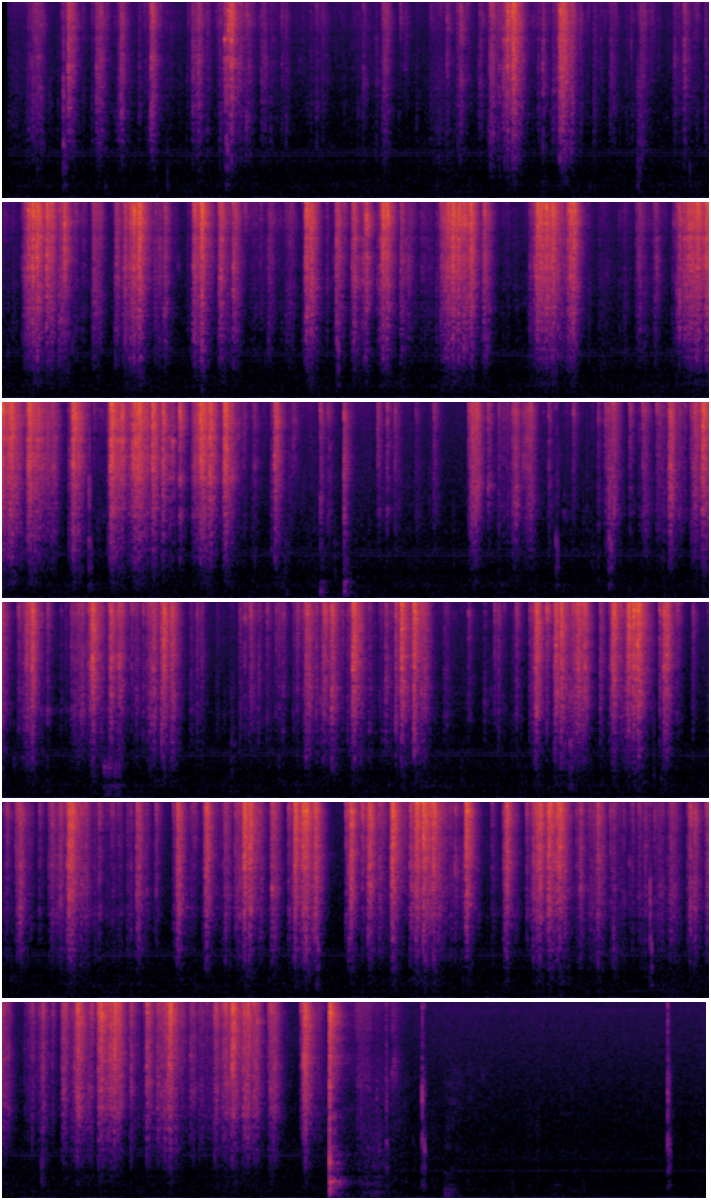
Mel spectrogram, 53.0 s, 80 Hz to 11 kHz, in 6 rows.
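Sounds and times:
speed cube clacking: 0.3 - 4.9, 5.7 - 7.7, 8.4 - 16.2, 16.8 - 22.6, 23.5 - 48.5
cube knocking on a mat: 48.3 - 49.0.

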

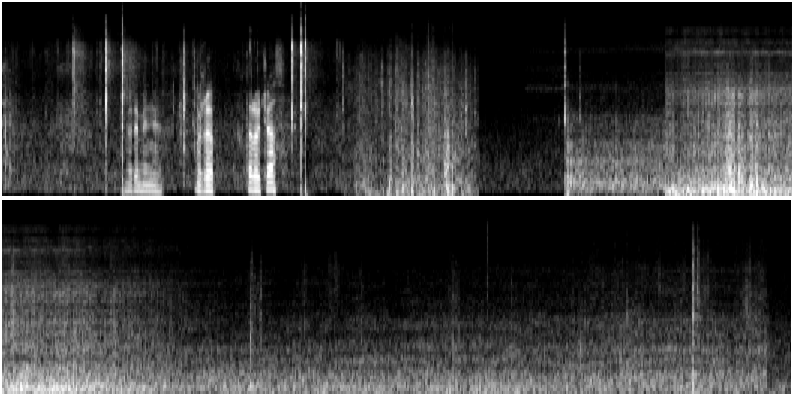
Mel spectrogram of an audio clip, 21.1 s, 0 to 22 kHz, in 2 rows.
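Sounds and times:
fire crackling and popping: 0.8 - 2.6, 3.8 - 6.4, 7.5 - 20.8
wood fire hissing: 7.0 - 20.8
gas torch roaring: 7.4 - 20.8.

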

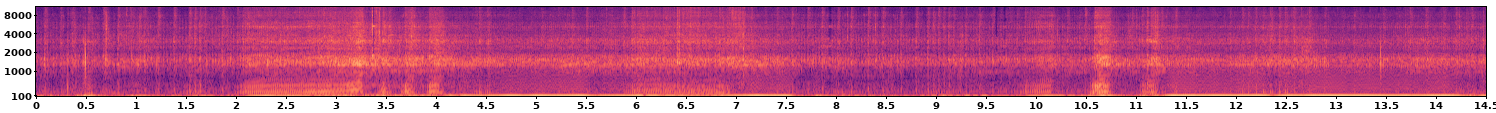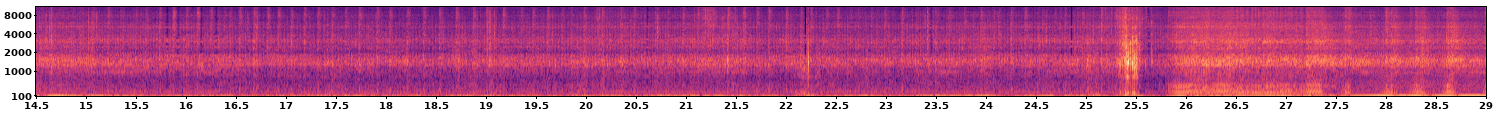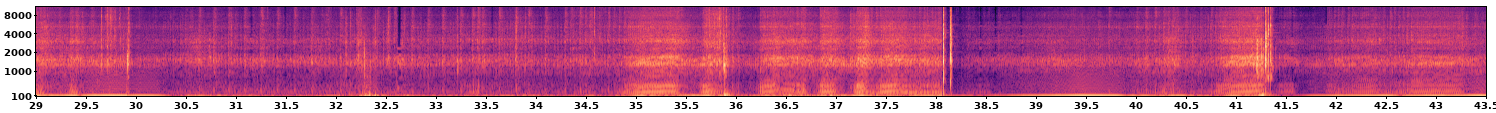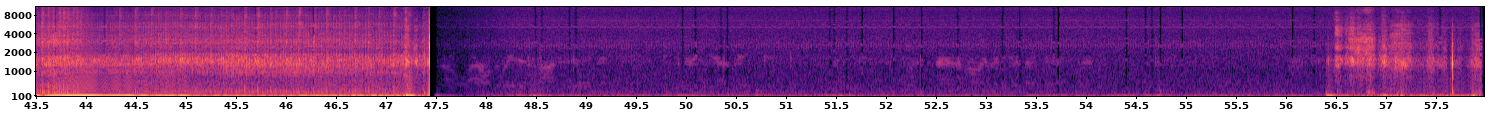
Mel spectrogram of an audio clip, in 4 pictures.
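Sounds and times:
dirt bike engine revving: 0.0 - 47.4
low rumble: 0.0 - 57.9
bike knocks and clatter: 25.0 - 26.0.

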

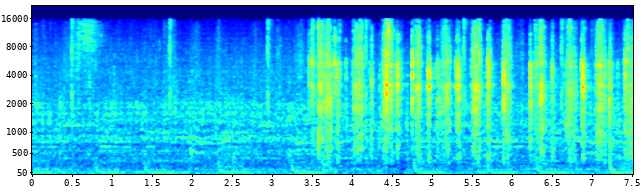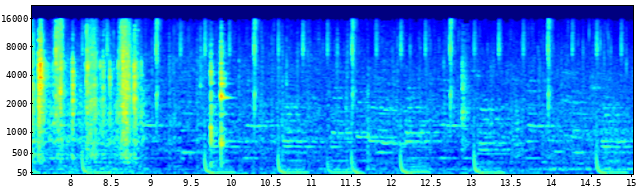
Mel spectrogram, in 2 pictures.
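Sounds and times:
soft background music: 0.0 - 15.0
spice grinder crunching: 3.4 - 9.0.

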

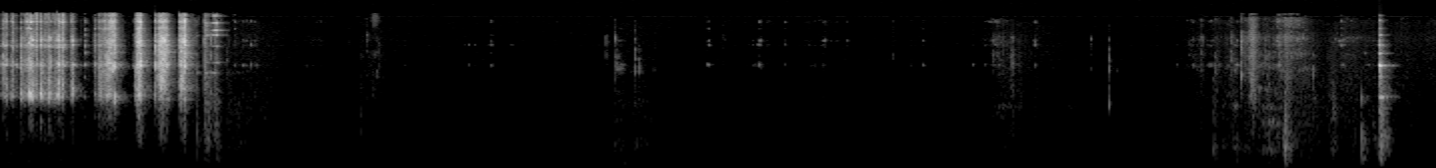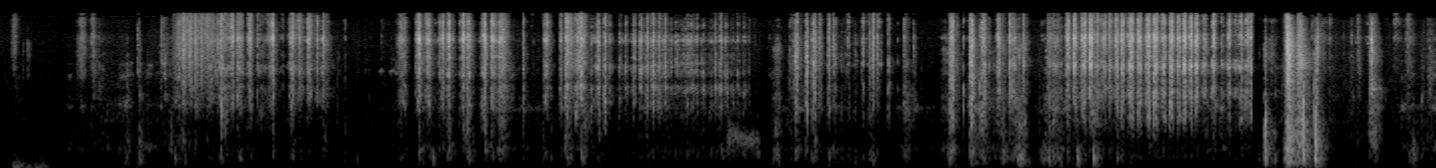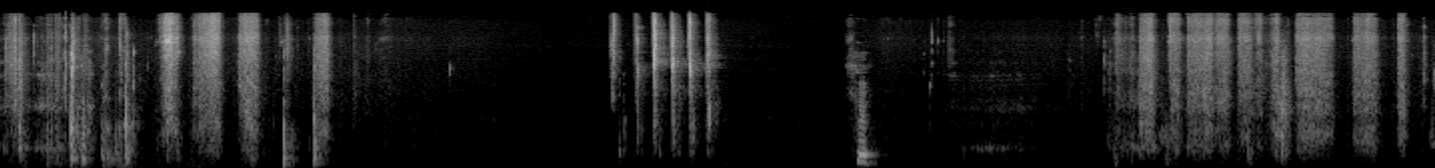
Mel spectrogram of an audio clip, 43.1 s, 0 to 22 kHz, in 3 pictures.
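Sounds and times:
small parts scrubbed and scraped: 0.0 - 2.2, 15.2 - 27.0.

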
